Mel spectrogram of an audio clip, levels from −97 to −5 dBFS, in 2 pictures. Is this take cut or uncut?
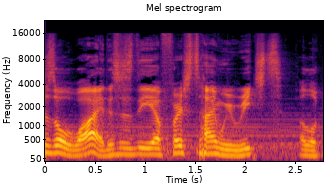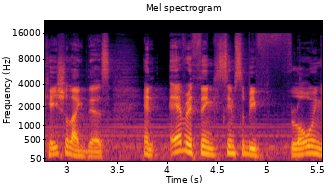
uncut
